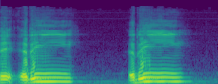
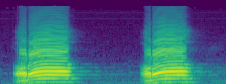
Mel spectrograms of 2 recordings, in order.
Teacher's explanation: فيها هذا التقعر شايفينه بخلاف المرققه ما فيها تقعر ثم ايضا لسان المزمار يرجع في الراء المفخمه فيحدث تضيق في الحلق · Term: الراء المفخمة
